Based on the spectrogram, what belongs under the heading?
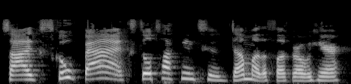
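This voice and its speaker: A young adult woman co-hosting a podcast, telling a story in casual chat, animated and profane and laughing often. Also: fairly high pitch, normal speed. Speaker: podcast co-host.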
